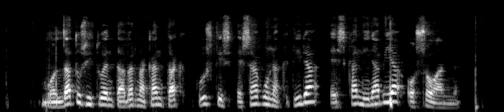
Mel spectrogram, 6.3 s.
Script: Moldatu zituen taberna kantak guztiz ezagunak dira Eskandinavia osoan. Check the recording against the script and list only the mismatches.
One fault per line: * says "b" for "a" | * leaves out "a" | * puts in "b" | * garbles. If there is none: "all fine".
all fine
